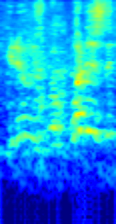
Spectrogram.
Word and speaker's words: GNU: If you call it please pronounce it GNU. Don't pronounce it new.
